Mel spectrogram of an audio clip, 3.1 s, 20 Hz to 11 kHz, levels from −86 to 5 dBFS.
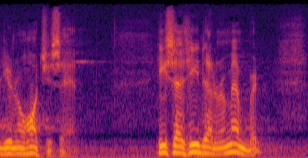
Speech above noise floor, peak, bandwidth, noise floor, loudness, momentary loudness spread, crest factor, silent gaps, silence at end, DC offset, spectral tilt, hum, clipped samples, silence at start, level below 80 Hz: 25 dB; -2 dBFS; 10 kHz; -41 dBFS; -17 LUFS; 16 LU; 16 dB; none; 0.05 s; 0.9%; -6 dB/octave; none; under 0.1%; 0 s; -44 dBFS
